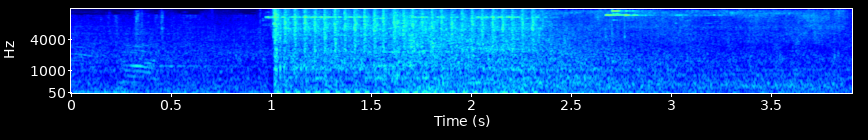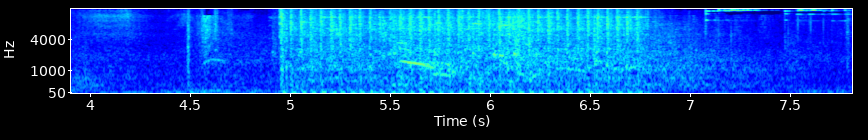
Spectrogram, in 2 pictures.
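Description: Gunfire crackles in loud bursts.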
